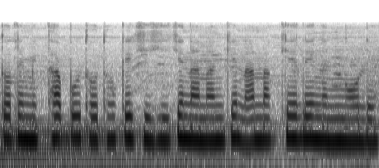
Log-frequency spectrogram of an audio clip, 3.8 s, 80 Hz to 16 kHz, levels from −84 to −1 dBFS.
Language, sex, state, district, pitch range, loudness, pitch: Wancho, female, Arunachal Pradesh, Longding, 195-205 Hz, -13 LUFS, 200 Hz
